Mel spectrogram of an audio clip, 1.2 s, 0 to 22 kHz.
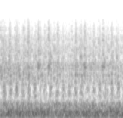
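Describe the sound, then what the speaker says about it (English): A Junkers Ju-87 Stuka engine idles in the X-Plane flight simulator, a steady low droning rumble with a faint propeller pulse, held at an even level throughout. "Shut off that engine."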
